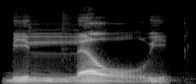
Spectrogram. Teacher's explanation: huruf gain sukun sebelumnya fathah dibaca tebal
